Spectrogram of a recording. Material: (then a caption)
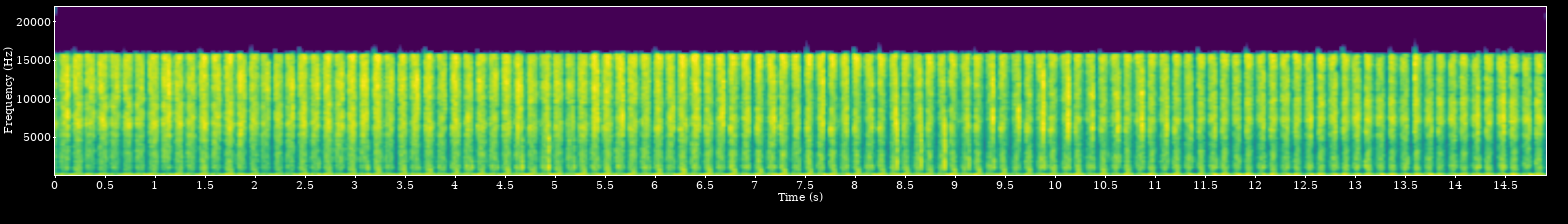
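Waxed card. A pointed wooden stylus scratches the black wax coating off a thin, flat Care Bear scratch-art card lying on a table while the other hand holds the sheet down. Quick, rough scratching strokes repeat at about four per second with no pause, forming a steady, dry rasp over a heavy low rumble.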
